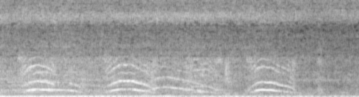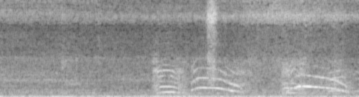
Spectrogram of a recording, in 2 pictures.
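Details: Newborn kittens calling while their mother cat steps away for a break: a run of thin, arching mews in quick succession, then a short pause and more cries, over a low steady hum.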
